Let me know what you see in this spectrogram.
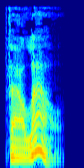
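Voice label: "fallal", British English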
